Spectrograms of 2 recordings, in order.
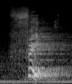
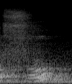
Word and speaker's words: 芾: 这个两个读音，一个呢读肺，就是这个肺，肺这样，还有一个读福两个读音福。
